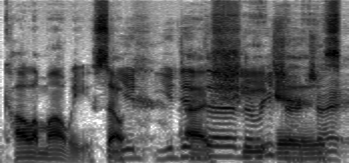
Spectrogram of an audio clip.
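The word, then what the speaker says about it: May Calamawy: Yes, and also I'm glad we brought up Layla because it is May Kalamawi is how you pronounce her name, Kalamawi.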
